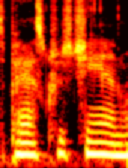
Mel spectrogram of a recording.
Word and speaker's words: Pass Christian: So first, if you would talk a little bit about the fact that you had an historic home in Pass Christian that was destroyed in Katrina, yes? – Yes, and you pronounce Pass Christian right, correctly.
